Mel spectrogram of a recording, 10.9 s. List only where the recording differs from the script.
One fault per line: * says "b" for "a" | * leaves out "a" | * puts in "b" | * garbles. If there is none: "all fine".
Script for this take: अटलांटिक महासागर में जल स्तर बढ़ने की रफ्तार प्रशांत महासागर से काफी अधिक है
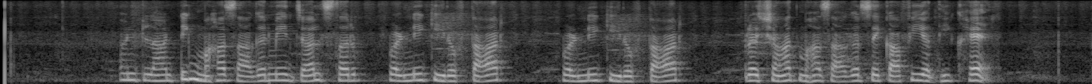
* puts in "बढ़ने की रफ्तार"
